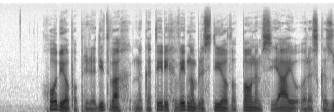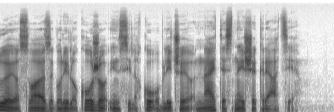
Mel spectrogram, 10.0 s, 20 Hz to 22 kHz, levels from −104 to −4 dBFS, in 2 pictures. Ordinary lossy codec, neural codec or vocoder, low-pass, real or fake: none; none; 19.8 kHz; real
